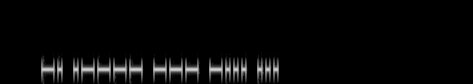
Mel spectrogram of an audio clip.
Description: Morse code, heard as a keyed tone, about 30 wpm, 700 Hz. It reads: N1OBS
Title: USA Call Signs - 5 Characters - Repeated 3x - 30wpm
